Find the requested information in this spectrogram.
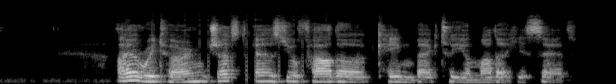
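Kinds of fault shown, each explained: GSM signalling bursts: a nearby 2G phone's short radio bursts, rectified by the audio circuit, give a galloping dit-dit-dit of short 217 Hz buzzes, well below the speech, unlike steady mains hum.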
